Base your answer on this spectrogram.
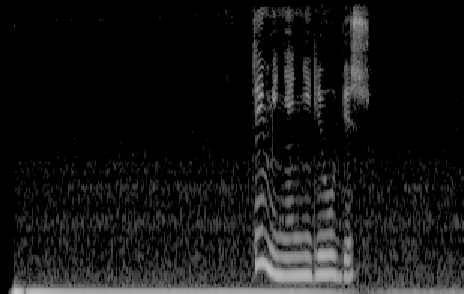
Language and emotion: Russian, sad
